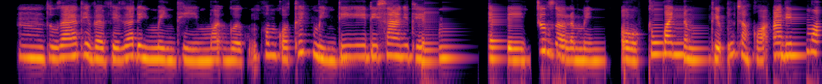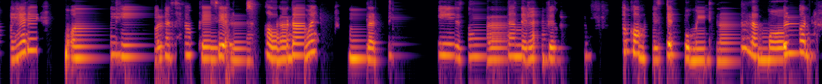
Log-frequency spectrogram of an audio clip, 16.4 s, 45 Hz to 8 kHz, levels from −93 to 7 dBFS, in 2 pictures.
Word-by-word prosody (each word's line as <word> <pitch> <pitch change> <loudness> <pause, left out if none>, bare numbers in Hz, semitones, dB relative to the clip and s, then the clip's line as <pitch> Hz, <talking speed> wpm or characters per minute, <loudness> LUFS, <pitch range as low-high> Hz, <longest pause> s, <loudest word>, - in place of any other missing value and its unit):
Ừm, 230 -2 0
thực 220 -1 -1
ra 245 +2 +3
ấy, 255 - +3
thì 265 - 0
về 215 -2 +2
phía 210 +1 0
gia 235 +5 +1
đình 230 -4 +2
mình 205 -2 +2
thì 195 -2 -2
mọi 195 +2 0
người 195 -1 0
cũng 185 - -12
không 270 +1 -4
có 215 -4 -1
thích 320 +1 -4
mình 215 -7 +1
đi 245 +1 -2
đi 245 0 -1
xa 260 +1 +3
như 245 -1 -2
thế 220 -3 +1
lắm. 230 0 -3 0.2
Tại 220 0 +1
vì 200 -1 +4
trước 355 0 +3
giờ 245 -7 +1
là 205 - +1
mình 195 -1 0
ở 200 -2 +2
xung 290 0 +2
quanh 295 -2 +6
nhà 235 - +2
mình 205 0 -2
thì 210 -1 +4
cũng 270 +7 -5
chẳng 265 -6 -1
có 200 - -4
ai 275 +7 +3
đi 270 - +4
nước 270 0 -2
ngoài 315 -2 +2 0.2
hết 320 +3 +4
ấy, 370 - 0 0.3
hoặc 230 - +2 0.3
thì, 245 -2 -5
gọi 220 - -2
là, 255 - -2
theo 270 0 -4
cái 220 -2 +1
diện 250 +3 +4
là 200 - -9
xuất 190 0 -5
khẩu 225 -5 +3
lao 215 - +2
động 270 +1 +5
ấy, 320 - +3 0.3
một 220 -1 +1
là 210 - +4 0.6
đi 270 -1 -1
rồi 230 -3 -5
xong 250 +1 -7 0.2
sang 255 0 0
đấy 215 -3 0
làm 225 - -1
việc, 215 -1 +1 0.6
chứ 335 - -3
còn 305 - +4
cái 210 - -3
diện 265 +1 +6
của 220 - +5
mình 200 0 -1
thì 200 - -13
nó 190 0 -6
rất 215 - -1
là - - +4
mới 205 0 +5
luôn, 310 +1 +1
230 Hz, 290 wpm, -22 LUFS, 210-265 Hz, 0.6 s, quanh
